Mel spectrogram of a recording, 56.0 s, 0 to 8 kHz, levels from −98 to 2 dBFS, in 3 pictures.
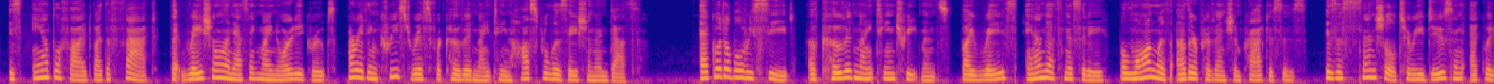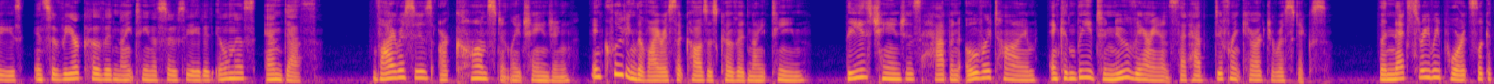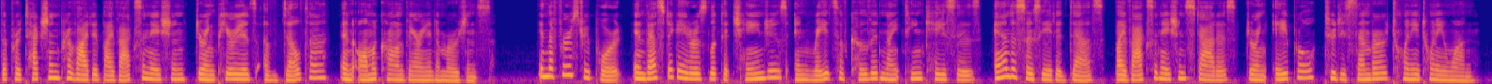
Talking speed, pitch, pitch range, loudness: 125 wpm, 180 Hz, 160-205 Hz, -24 LUFS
